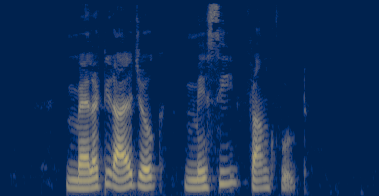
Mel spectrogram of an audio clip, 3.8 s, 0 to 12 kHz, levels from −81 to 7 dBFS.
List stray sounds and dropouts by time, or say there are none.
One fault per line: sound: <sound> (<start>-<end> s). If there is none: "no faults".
no faults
